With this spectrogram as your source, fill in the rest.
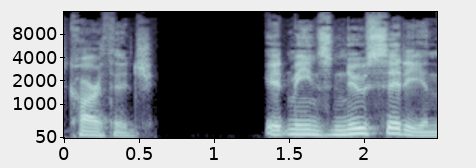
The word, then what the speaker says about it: Carthage: Before she parted, she named her new town Carthage, today pronounced Carthage.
